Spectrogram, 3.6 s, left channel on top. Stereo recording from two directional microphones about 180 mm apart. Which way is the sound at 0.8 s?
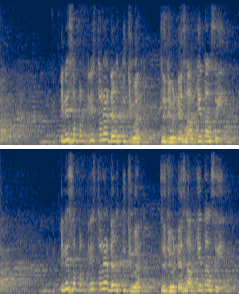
55° right (ahead or behind).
